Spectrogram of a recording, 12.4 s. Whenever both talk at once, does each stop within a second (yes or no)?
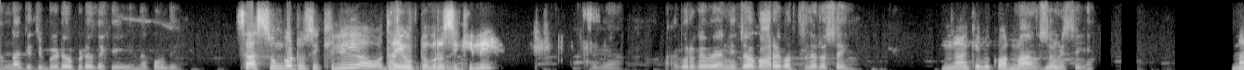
yes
